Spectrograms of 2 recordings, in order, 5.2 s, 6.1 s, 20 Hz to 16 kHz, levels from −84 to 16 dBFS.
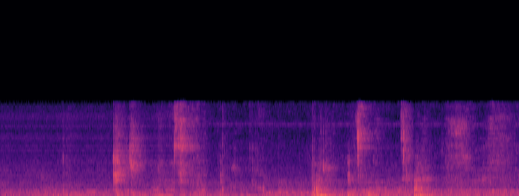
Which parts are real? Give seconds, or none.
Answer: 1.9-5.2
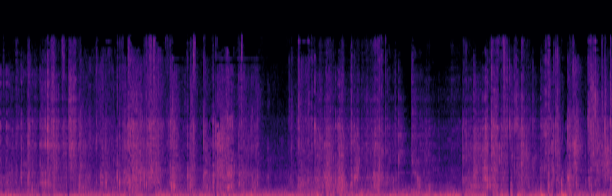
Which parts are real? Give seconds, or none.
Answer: 0.8-3.1; 5.5-6.1

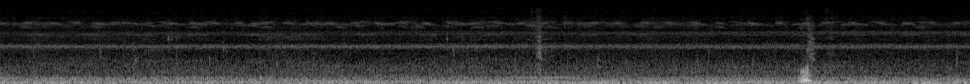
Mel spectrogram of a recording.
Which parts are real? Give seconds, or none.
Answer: 1.2-5.7; 7.0-9.2

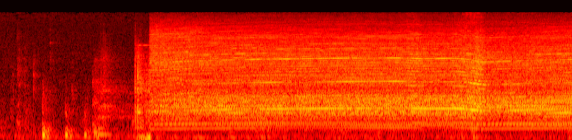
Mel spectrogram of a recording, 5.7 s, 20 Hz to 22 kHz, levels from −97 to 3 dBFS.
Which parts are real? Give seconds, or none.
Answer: 0.0-5.7

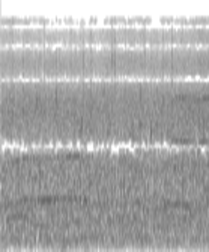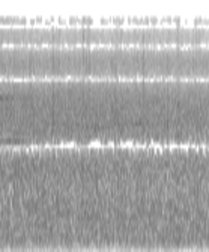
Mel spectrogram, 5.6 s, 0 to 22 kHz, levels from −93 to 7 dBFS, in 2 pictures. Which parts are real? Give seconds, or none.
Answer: 1.0-5.6

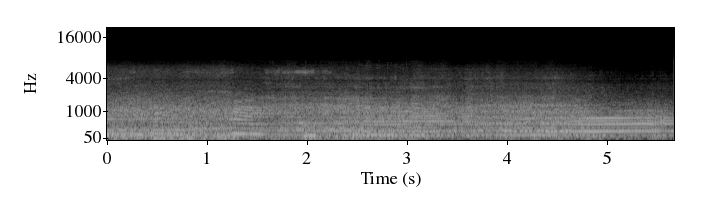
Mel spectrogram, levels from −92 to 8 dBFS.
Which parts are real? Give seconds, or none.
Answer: 0.0-3.1; 4.6-5.7

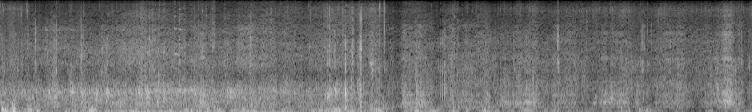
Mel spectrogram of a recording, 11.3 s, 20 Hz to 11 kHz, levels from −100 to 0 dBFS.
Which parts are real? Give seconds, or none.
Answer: 0.0-6.6; 8.1-11.3

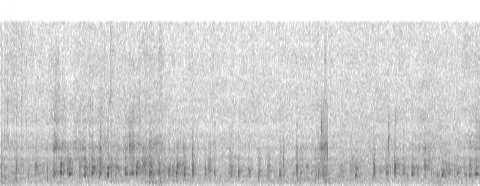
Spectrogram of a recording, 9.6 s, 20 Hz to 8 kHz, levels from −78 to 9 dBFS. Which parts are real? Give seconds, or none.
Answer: 6.8-7.5; 8.7-9.2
